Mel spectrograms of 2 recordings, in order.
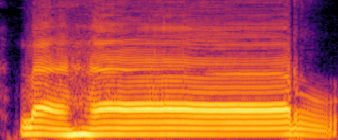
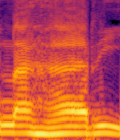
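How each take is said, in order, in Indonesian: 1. Kata ini berakhir pada bunyi r. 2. Kata ini berakhir dengan tambahan vokal i. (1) "berhenti kita tepat di huruf ro, kita baca nahar" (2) "Jangan dibaca nahari"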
